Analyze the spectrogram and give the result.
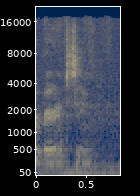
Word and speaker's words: Berenstain: I thought it was Berenstain. – It's for sure Berenstain.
